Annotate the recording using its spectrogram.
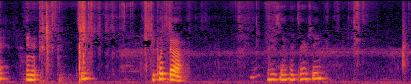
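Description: Plastic parts click and rattle in a woman's hands.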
